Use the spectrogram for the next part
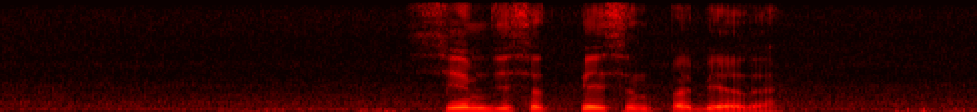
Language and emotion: Russian, neutral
